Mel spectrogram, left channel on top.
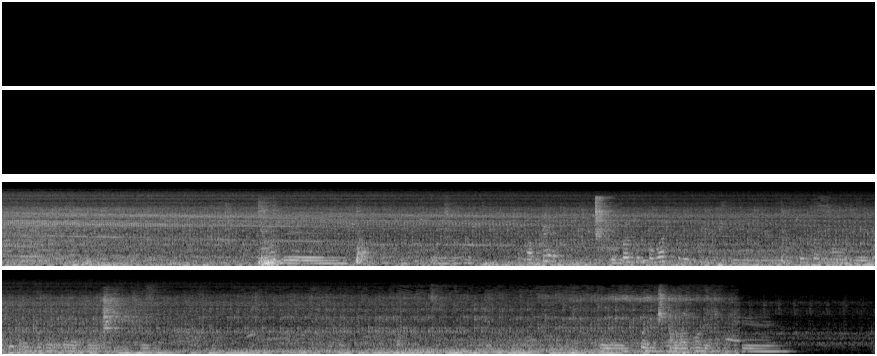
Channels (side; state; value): left; silent; digital silence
